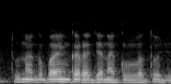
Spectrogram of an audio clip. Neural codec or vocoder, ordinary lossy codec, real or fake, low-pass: none; none; real; 7.2 kHz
